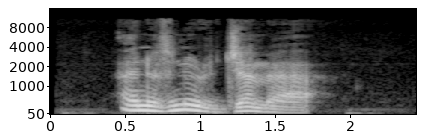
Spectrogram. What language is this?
Kabyle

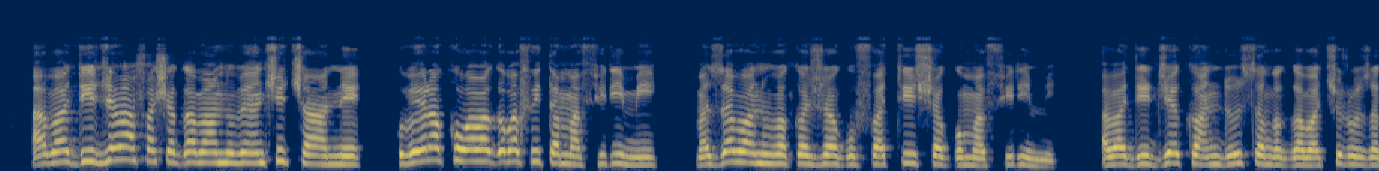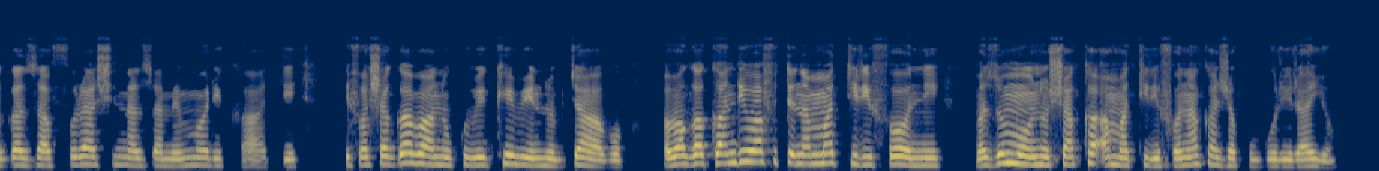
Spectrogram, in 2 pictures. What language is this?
Kinyarwanda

